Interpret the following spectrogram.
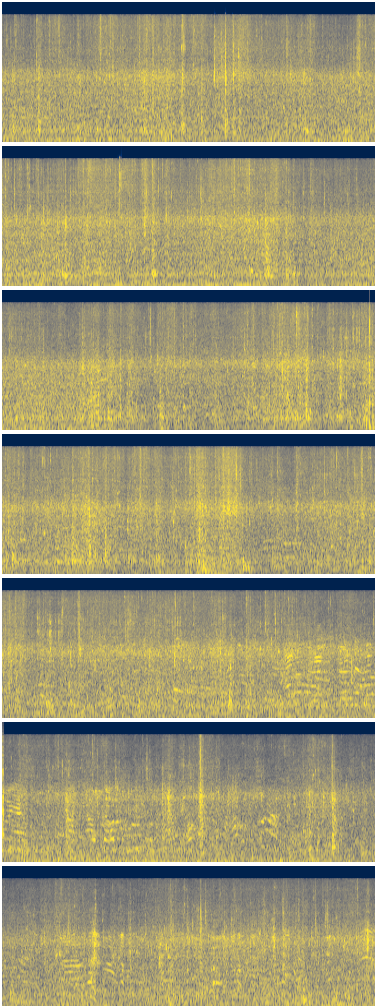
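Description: Pack ice cracking, breaking and grinding along the hull of a river hotel ship as it pushes through, with sharp cracks now and then over a steady low hum from the ship. Wind noise on the microphone.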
